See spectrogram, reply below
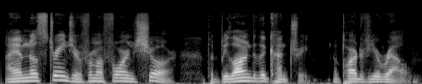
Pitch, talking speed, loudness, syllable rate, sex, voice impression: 130 Hz, 255 wpm, -18 LUFS, 6.4 syllables/s, male, masculine, adult-like, slightly middle-aged, slightly thick, slightly tensed, slightly powerful, bright, very hard, slightly muffled, very fluent, slightly raspy, slightly cool, intellectual, slightly refreshing, sincere, very calm, very mature, friendly, reassuring, unique, wild, slightly sweet, slightly lively, slightly strict, slightly sharp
